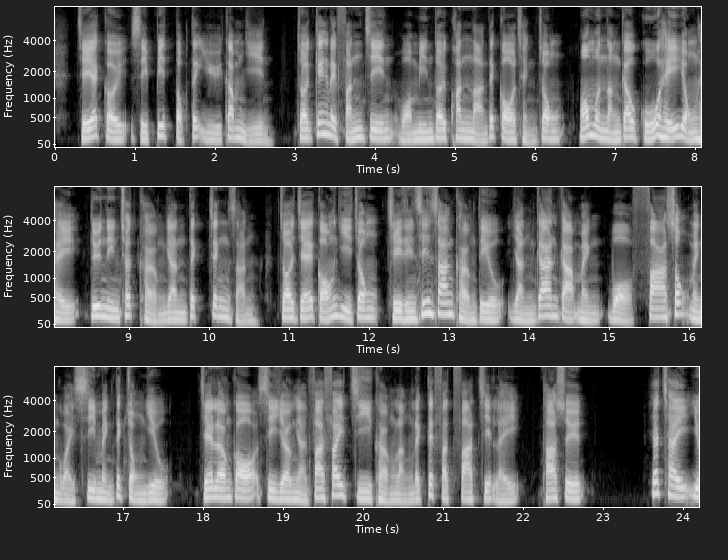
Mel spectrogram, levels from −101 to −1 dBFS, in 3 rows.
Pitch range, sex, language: 115-150 Hz, male, English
